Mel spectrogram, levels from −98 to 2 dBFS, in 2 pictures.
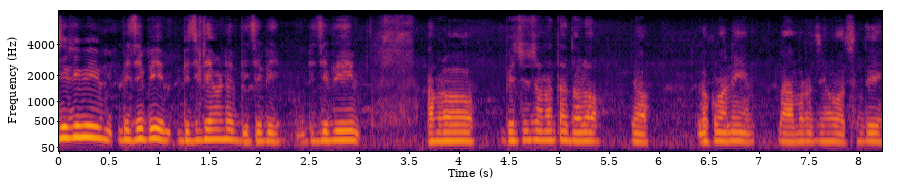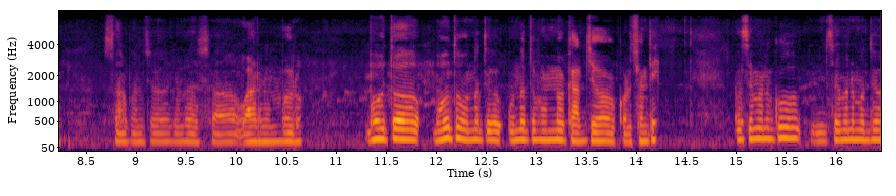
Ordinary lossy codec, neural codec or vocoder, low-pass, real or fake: none; codec, 24 kHz, 3.1 kbps, DualCodec; 7.2 kHz; fake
